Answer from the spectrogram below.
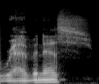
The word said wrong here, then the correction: Ravines: Well, there's Ravines.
